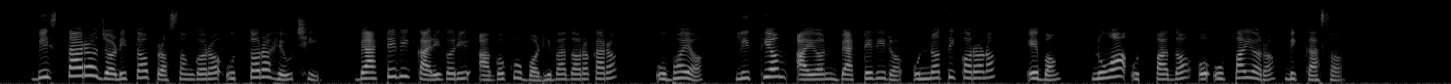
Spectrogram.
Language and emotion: Odia, neutral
